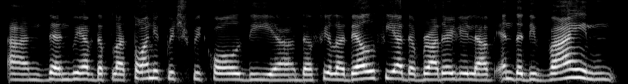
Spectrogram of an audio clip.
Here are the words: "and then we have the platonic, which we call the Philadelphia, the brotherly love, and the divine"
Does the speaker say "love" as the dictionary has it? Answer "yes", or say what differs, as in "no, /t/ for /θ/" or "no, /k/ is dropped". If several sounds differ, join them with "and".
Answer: yes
